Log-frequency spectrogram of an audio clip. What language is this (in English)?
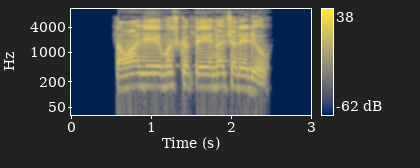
Sindhi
